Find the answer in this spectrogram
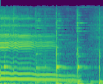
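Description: Devotional song: male voices hold the last note of a sung line, wavering slightly and sliding down before dying away near the end, over harmonium, with a few hand-drum strokes.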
